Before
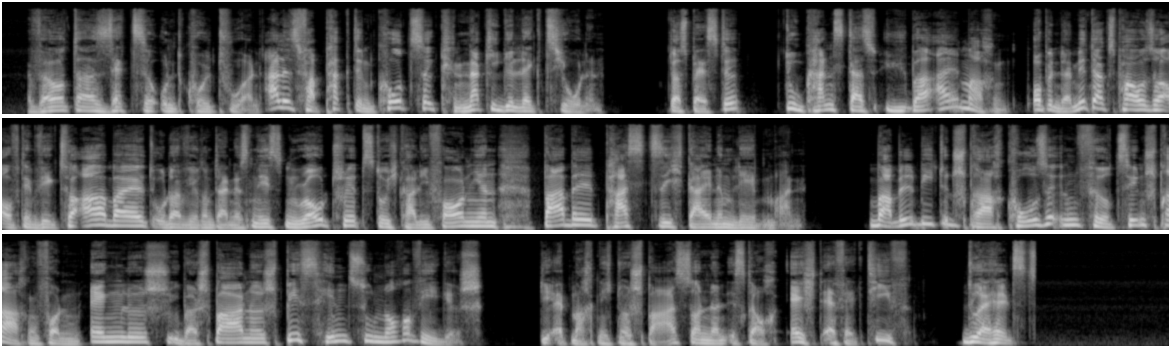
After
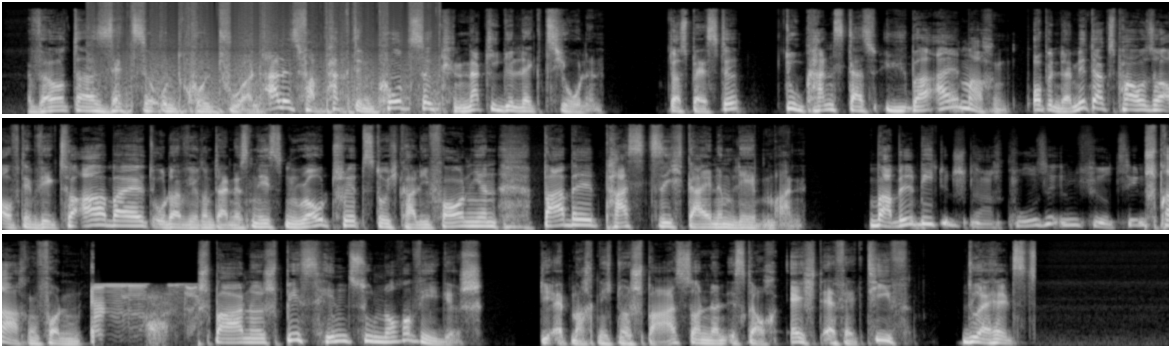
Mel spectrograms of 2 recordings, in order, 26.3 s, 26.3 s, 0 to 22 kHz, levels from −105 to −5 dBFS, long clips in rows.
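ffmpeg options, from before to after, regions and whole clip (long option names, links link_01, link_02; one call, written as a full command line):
ffmpeg -i in.wav -filter_complex "[0:a]asettb=1/sr,asplit=3[link_01][link_02][link_03];[link_01]atrim=end=0.644[link_04];[link_02]atrim=start=0.64:end=3.3,asetpts=PTS-STARTPTS,afade=type=in:duration=0.004:curve=qsin,afade=type=out:start_time=2.656:duration=0.004:curve=qsin,aeval=exprs='val(0)+0.5*0.0251*sgn(val(0))':channel_layout=same,equalizer=frequency=3800:width=7.5:gain=-5.5[link_05];[link_03]atrim=start=3.296[link_06];[link_04][link_05]acrossfade=duration=0.004:curve1=hsin:curve2=qsin[link_07];[link_07][link_06]acrossfade=duration=0.004:curve1=qsin:curve2=hsin,asettb=1/sr,asplit=3[link_08][link_09][link_10];[link_08]atrim=end=15.784[link_11];[link_09]atrim=start=15.78:end=17.34,asetpts=PTS-STARTPTS,afade=type=in:duration=0.004:curve=qsin,afade=type=out:start_time=1.556:duration=0.004:curve=qsin,lowshelf=frequency=290:gain=9.5,acompressor=threshold=-23dB:ratio=4:attack=3.2:release=140:knee=1:detection=peak,asplit=3[link_12][link_13][link_14];[link_12]bandpass=frequency=270:width_type=q:width=8,volume=0dB[link_15];[link_13]bandpass=frequency=2290:width_type=q:width=8,volume=-6dB[link_16];[link_14]bandpass=frequency=3010:width_type=q:width=8,volume=-9dB[link_17];[link_15][link_16][link_17]amix=inputs=3:normalize=0[link_18];[link_10]atrim=start=17.336[link_19];[link_11][link_18]acrossfade=duration=0.004:curve1=hsin:curve2=qsin[link_20];[link_20][link_19]acrossfade=duration=0.004:curve1=qsin:curve2=hsin,asettb=1/sr,asplit=3[link_21][link_22][link_23];[link_21]atrim=end=18.204[link_24];[link_22]atrim=start=18.2:end=18.99,asetpts=PTS-STARTPTS,afade=type=in:duration=0.004:curve=qsin,afade=type=out:start_time=0.786:duration=0.004:curve=qsin,aeval=exprs='val(0)+0.5*0.0106*sgn(val(0))':channel_layout=same,highpass=frequency=1400:poles=1,lowpass=frequency=3100:width_type=q:width=0.5098,lowpass=frequency=3100:width_type=q:width=0.6013,lowpass=frequency=3100:width_type=q:width=0.9,lowpass=frequency=3100:width_type=q:width=2.563,afreqshift=-3600[link_25];[link_23]atrim=start=18.986[link_26];[link_24][link_25]acrossfade=duration=0.004:curve1=hsin:curve2=qsin[link_27];[link_27][link_26]acrossfade=duration=0.004:curve1=qsin:curve2=hsin,acompressor=threshold=-28dB:ratio=3,adynamicequalizer=threshold=0.00355:dfrequency=2600:dqfactor=0.7:tfrequency=2600:tqfactor=0.7:attack=5:release=100:ratio=0.375:range=2.5:mode=cutabove:tftype=highshelf,volume=7.5dB" out.wav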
